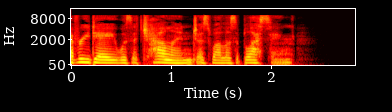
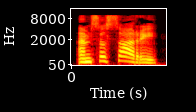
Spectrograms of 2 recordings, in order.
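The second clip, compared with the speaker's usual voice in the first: put-on higher, Italian-accented woman on the phone; thick Italian accent; 4 semitones higher, 3 dB louder than usual. A narrator's reading. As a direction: give her a thick Italian accent, polite and formal. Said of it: "A woman with a thick Italian accent".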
